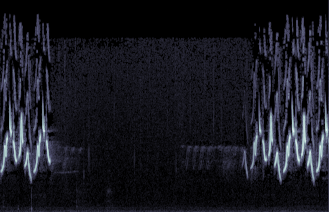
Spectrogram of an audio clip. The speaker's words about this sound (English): Think witchity, witchity, witchity. Yeah. It's one of the vocalizations of the common yellowthroat, which is a warbler.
